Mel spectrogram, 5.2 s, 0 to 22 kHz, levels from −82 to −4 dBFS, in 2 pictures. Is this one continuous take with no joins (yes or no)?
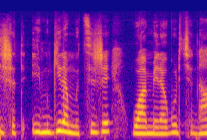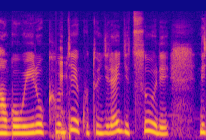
no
